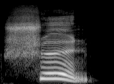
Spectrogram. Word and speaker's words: schön: Обрати внимание на гласный в слове «schön». Его нужно произносить четко, потому что если сказать через «о», «шон», то это другое слово, которое означает «уже».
